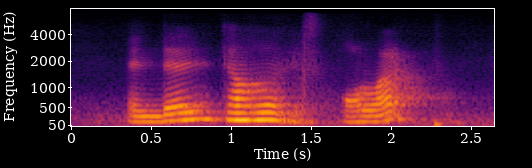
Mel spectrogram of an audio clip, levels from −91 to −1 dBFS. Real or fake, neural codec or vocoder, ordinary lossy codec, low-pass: fake; codec, 24 kHz, 0.9 kbps, WavTokenizer, large speech release; none; 7.2 kHz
